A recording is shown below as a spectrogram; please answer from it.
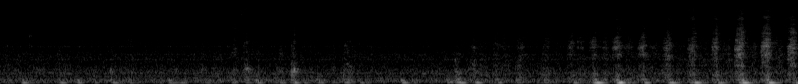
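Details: Rottweiler in labour, delivering puppies: quiet breathing at first, then from about six seconds a burst of fast, hoarse pants that grow louder, roughly three breaths a second.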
